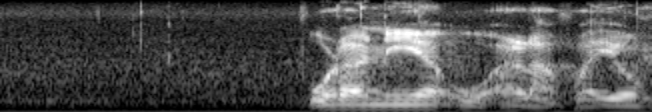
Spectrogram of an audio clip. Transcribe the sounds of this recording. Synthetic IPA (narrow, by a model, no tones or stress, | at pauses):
pʼuɺanijaʔuʔaɺaɸajɔ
